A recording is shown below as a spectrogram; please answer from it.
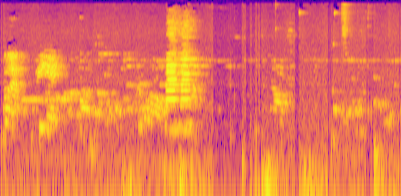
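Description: Quiet background voices from a distance, with a brief pitched call or toot just before the two-second mark.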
